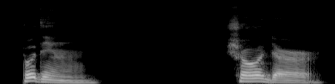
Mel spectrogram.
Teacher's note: su sonido se reproduce como una u corta y relajada de la lengua española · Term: short you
